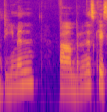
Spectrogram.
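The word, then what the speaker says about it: dæmon: you haven't, but it's spelled with like the upside down AE character, and it's pronounced demon, but in this case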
